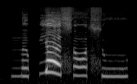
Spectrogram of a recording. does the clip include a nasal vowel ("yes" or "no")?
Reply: yes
